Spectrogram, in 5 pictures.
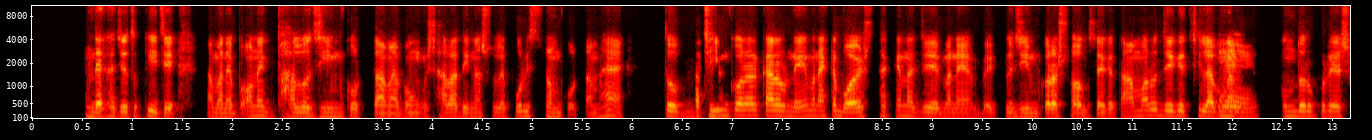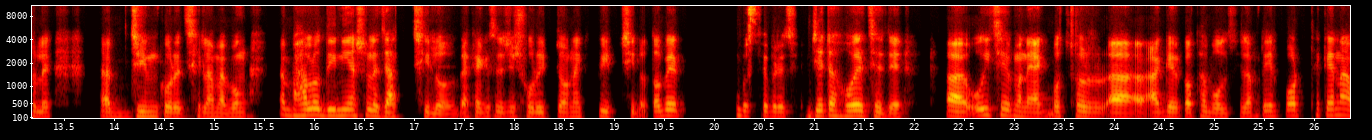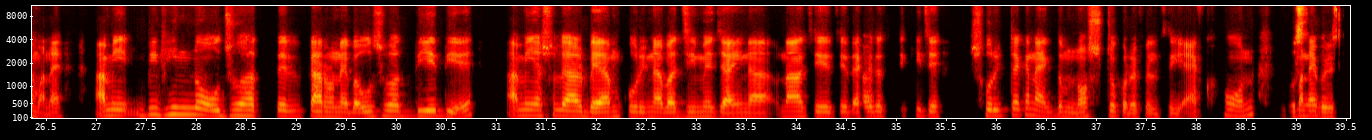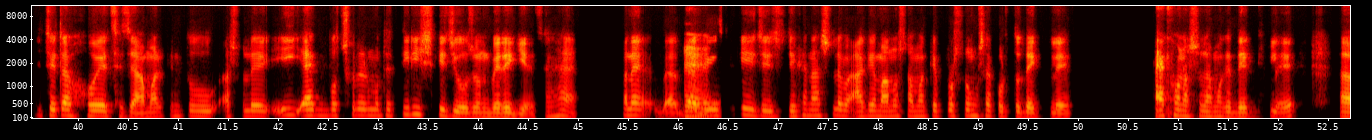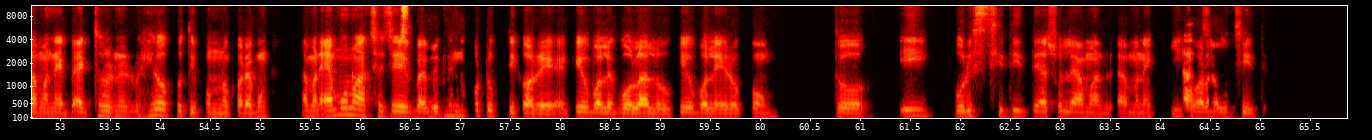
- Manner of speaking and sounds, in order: tapping
- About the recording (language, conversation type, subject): Bengali, advice, আমি কীভাবে নিয়মিত ব্যায়াম শুরু করতে পারি, যখন আমি বারবার অজুহাত দিই?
